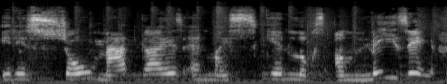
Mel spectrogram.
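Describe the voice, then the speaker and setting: Chatty young woman from the philippines doing a beauty vlog, kinda high voice, handheld cam at home. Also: fairly even intonation, slow pace, faint music behind, low-quality recording. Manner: bubbly and chatty. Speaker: beauty vlogger. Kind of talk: casual vlog chat to camera. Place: in a car, then at home. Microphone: handheld camera.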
